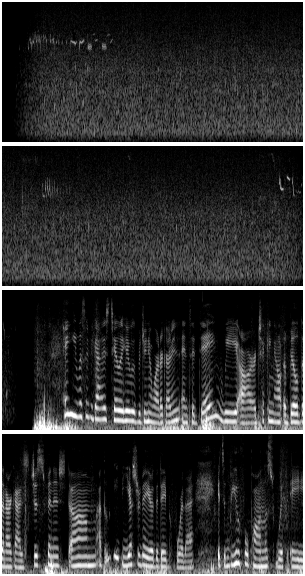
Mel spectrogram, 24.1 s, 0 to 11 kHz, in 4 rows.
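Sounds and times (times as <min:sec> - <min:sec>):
high bird chirps: 0:00.3 - 0:02.3, 0:11.3 - 0:12.2
water splashing down waterfall: 0:00.5 - 0:12.1.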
